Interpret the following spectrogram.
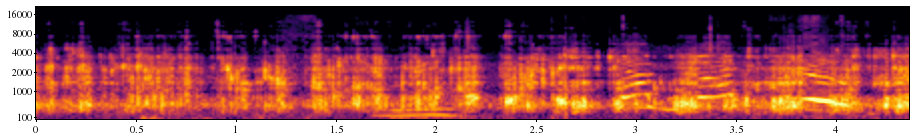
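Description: Quiet, indistinct children's voices, with a short low hum about two seconds in and a clearer bit of a child's voice near the end.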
